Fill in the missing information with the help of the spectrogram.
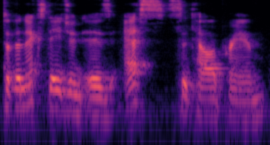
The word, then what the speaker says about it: escitalopram: And I've heard some pretty interesting pronunciations of escitalopram, but it's really the letter S and then citalopram.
